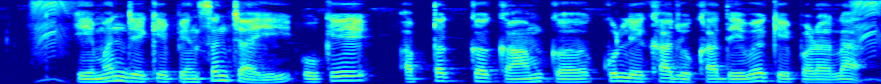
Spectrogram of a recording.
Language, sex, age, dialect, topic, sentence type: Bhojpuri, male, 25-30, Western, banking, statement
